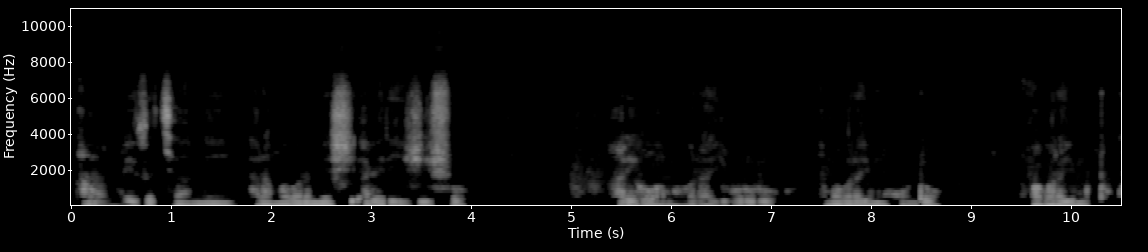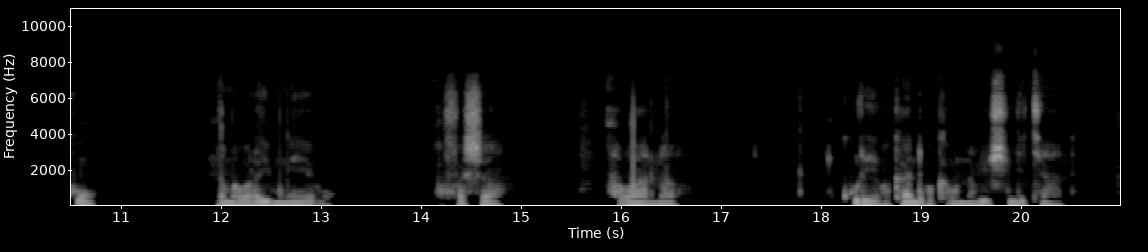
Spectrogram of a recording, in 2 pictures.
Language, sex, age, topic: Kinyarwanda, male, 25-35, education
